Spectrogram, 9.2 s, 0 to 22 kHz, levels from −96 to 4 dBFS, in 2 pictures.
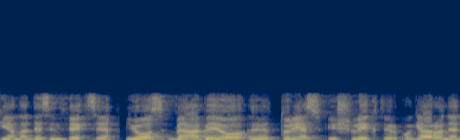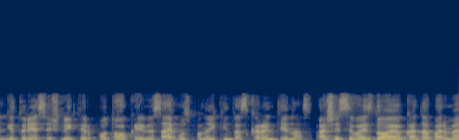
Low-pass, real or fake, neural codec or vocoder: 7.2 kHz; real; none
